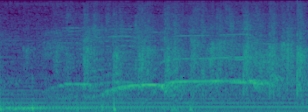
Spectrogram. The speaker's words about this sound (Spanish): Si quiere, puede aplaudir y capaz que el Señor se alegra.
